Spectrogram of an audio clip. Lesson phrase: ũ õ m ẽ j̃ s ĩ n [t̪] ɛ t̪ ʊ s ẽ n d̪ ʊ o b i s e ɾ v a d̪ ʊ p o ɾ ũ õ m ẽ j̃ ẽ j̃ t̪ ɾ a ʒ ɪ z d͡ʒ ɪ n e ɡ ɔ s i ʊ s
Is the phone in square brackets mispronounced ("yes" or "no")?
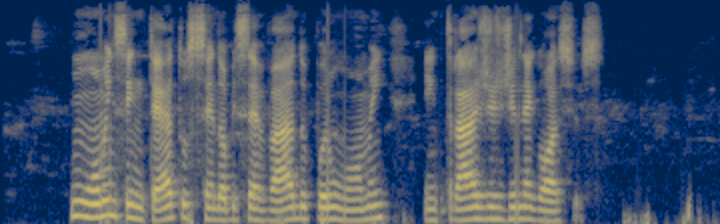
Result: no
